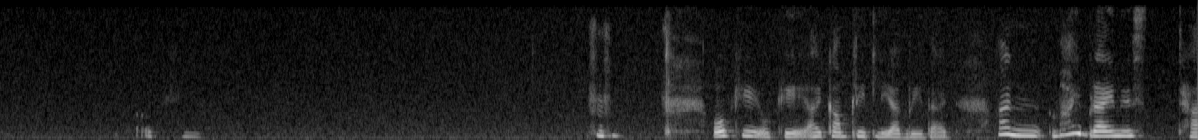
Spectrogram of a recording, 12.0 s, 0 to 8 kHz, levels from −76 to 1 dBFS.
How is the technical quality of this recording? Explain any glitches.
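No glitches can be heard anywhere in the recording; the speech has simply passed through a call's microphone processing, which trims away the lowest bass and leaves nothing above 8 kHz, both of which are normal for that path.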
